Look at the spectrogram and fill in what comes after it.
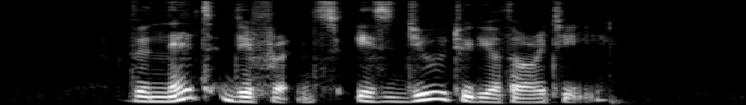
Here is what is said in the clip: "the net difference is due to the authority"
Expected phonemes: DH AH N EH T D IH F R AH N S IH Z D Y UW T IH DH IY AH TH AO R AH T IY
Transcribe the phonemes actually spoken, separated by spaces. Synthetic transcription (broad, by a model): DH AH N EH T D IH F R AH N S IH Z D Y UW T IH DH IY AH TH AO R AH T IY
